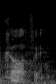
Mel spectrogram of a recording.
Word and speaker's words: Coffey: Your name is John Coffey. Yes, sir, boss. Like to drink, only not spelled the same.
